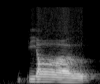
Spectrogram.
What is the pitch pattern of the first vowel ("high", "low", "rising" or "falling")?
falling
